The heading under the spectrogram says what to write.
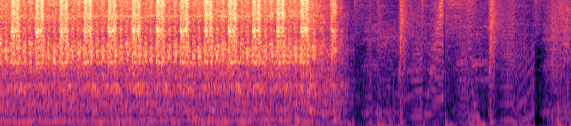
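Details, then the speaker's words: Cheyenne Ski Racer boat engine, starter jumped on battery power with only the main cables connected: even crank about three beats a second, free and unstrained; the high-torque Summit Racing starter stays cold. "so we can now crank it over on battery power and let us spin around a few times oh yeah"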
